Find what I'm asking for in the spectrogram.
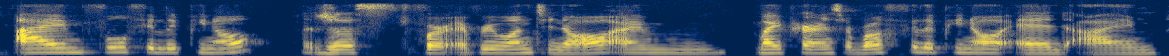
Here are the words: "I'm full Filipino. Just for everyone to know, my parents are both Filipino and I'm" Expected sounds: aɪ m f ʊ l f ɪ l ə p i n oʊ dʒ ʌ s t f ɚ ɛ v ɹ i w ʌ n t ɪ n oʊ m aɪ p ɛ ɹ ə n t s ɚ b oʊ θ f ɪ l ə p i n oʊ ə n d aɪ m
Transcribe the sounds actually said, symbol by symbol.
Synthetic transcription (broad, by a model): aɪ m f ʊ l f ɪ l ə p i n oʊ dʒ ʌ s t f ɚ ɛ v ɹ i w ʌ n t ɪ n oʊ m aɪ p ɛ ɹ ə n t s ɚ b oʊ θ f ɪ l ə p i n oʊ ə n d aɪ m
